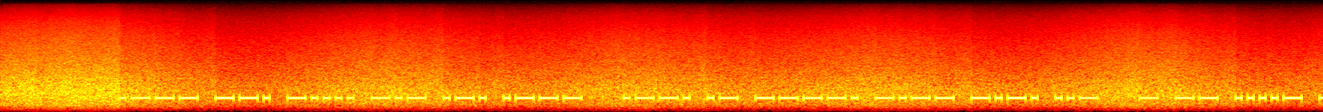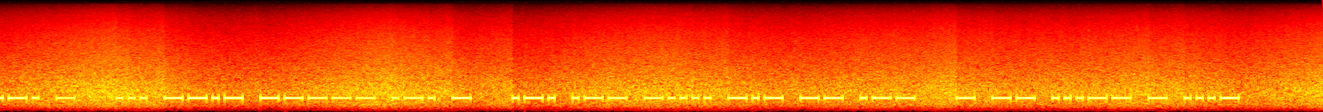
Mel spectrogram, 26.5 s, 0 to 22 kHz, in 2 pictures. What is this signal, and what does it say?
Morse code, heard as a keyed tone, machine-sent, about 20 wpm, 500 Hz, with radio static and a narrow filter. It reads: JG6KRJ PA9YCU TM4RT SQ0RT RW6KMW TM3TV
